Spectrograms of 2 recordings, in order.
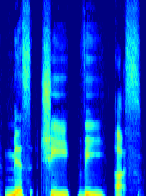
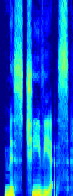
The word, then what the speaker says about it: mischievous: The incredibly common incorrect pronunciation is mis-CHEE-vee-ous. Mischievous. This incorrect version has 4 syllables, and it puts the stress on the second syllable, chi.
